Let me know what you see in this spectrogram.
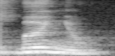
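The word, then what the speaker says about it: Bagno: Marcos Banho, tá? Banho, não. Se escreve de um jeito diferente, você vai ver a grafia aí.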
